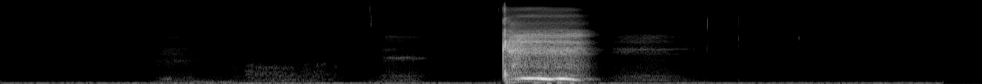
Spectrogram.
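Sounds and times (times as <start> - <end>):
person moaning: 5.0 - 5.9
kissing: 5.0 - 6.0.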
